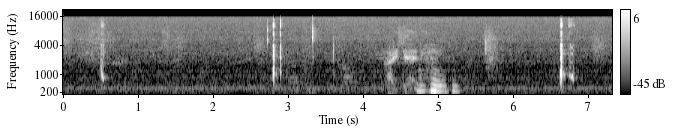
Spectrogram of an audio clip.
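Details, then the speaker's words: Child with ordinary hiccups: sharp, brief hiccup sounds recurring a few seconds apart in a quiet room, with soft vocal sounds between them. "You get the hiccups, huh?"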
